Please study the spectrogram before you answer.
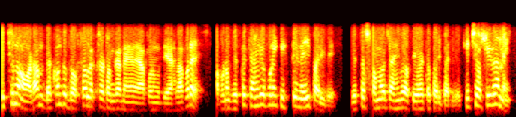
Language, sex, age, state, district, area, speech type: Odia, male, 18-30, Odisha, Boudh, rural, conversation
